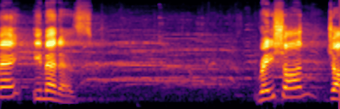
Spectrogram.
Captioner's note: audience applauds; audience cheers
